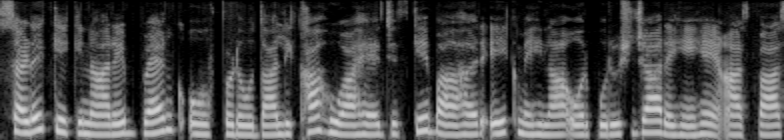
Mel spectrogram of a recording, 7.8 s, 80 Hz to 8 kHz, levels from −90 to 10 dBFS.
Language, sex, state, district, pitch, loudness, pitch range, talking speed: Hindi, female, Goa, North and South Goa, 210 Hz, -15 LUFS, 200-240 Hz, 155 wpm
